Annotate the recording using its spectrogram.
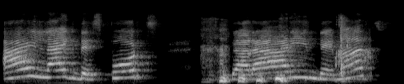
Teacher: Pongo una E antes de la S porque en español no comienzan con S y luego consonante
